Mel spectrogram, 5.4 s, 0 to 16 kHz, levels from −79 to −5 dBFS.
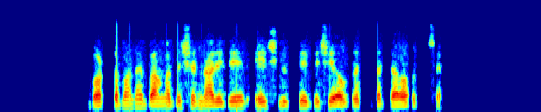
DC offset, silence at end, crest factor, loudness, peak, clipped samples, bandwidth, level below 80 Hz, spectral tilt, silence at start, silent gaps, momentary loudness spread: under 0.1%; 1 s; 20 dB; -21 LUFS; -2 dBFS; under 0.1%; 7.2 kHz; -62 dBFS; -5.5 dB/octave; 0.9 s; 1.04-1.13 s, 2.90-2.98 s, 3.62-3.76 s, 3.85-3.89 s, 4.19-4.27 s; 7 LU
